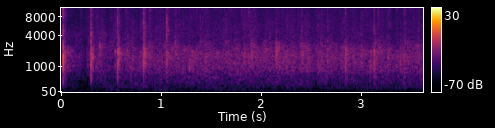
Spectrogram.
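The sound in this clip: Audience applause welcoming a speaker at a history lecture at the Virginia Historical Society: steady, dense clapping from a crowd, with a few sharp claps standing out at the start before it settles into an even patter.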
